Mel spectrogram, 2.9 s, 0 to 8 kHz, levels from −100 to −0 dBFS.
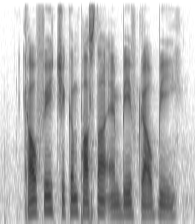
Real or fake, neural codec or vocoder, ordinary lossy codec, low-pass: real; none; none; 7.2 kHz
